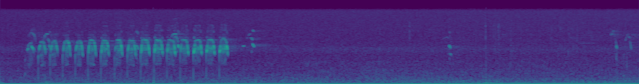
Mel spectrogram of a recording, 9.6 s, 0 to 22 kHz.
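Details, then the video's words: Osprey at a nest in Latvia, evening of 19 July 2017, alarm calling as the male arrives with a living fish: a rapid run of about a dozen high whistled chirps over three seconds, then quiet with steady background hiss. "Teo brings a living fish- alarm calling"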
